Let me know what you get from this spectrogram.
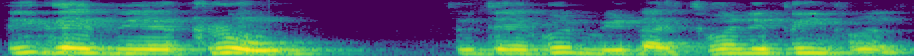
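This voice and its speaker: An older man recounting his working life in a rambling, halting way, with many restarts and quoted dialogue. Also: sits high, huge pitch swings, warm tone. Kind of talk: rambling personal storytelling. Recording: dull lo-fi home recording.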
